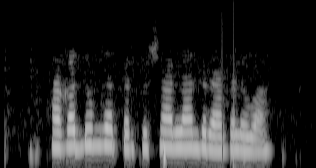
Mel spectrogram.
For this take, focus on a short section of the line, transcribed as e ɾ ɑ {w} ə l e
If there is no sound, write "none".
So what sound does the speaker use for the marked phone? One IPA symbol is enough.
ɣ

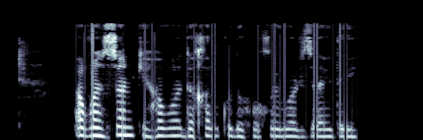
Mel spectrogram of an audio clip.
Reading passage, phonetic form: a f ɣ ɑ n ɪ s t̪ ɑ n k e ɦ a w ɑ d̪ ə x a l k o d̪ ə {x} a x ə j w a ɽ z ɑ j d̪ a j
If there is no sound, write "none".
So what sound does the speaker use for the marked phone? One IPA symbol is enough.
x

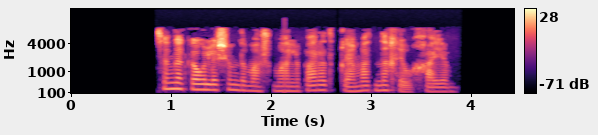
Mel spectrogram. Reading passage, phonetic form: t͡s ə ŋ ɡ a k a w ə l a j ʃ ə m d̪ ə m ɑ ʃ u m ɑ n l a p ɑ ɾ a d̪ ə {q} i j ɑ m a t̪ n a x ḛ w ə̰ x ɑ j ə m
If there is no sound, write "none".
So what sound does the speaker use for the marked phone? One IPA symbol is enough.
q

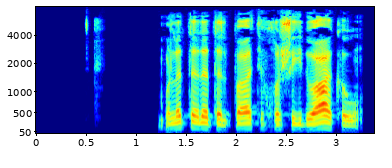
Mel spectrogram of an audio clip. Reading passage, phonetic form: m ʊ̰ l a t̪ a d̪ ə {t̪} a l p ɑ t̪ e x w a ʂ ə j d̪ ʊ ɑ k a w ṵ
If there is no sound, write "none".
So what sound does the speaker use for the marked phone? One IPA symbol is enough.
t̪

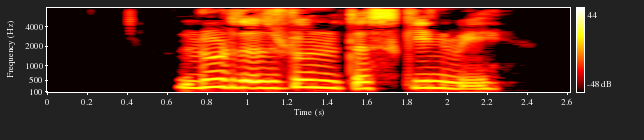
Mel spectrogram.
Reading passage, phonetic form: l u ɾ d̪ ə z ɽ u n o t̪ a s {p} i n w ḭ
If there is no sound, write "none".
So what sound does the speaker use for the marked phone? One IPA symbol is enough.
k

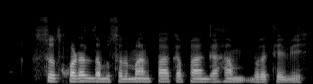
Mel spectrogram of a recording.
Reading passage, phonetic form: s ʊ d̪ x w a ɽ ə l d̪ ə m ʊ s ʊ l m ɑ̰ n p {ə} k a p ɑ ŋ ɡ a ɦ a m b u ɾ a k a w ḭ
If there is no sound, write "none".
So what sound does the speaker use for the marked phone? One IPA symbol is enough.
ɑ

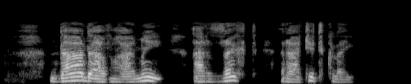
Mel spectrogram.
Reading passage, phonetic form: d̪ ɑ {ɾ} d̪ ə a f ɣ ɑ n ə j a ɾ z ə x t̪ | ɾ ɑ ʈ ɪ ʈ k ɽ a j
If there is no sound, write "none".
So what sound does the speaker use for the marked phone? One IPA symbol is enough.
none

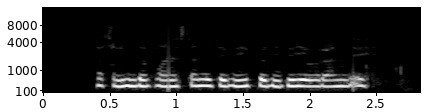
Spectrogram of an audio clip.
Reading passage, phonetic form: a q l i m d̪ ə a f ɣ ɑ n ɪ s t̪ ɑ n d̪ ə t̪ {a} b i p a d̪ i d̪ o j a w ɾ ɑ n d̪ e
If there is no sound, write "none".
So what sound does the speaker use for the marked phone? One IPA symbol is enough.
a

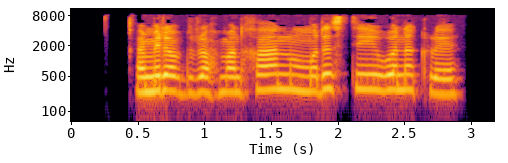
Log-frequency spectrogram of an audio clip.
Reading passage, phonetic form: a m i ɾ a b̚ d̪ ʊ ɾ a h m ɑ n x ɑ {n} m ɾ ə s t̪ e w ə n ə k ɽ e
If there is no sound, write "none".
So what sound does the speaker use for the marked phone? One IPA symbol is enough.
n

